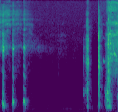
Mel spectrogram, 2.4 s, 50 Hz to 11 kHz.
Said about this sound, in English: Oh, do you know, there's actually the sneezing. When I sneeze, I always sneeze at least 3 times.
